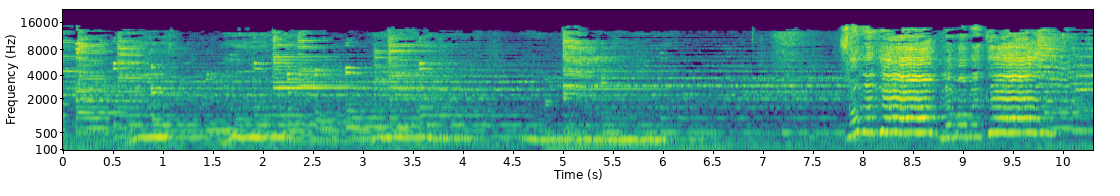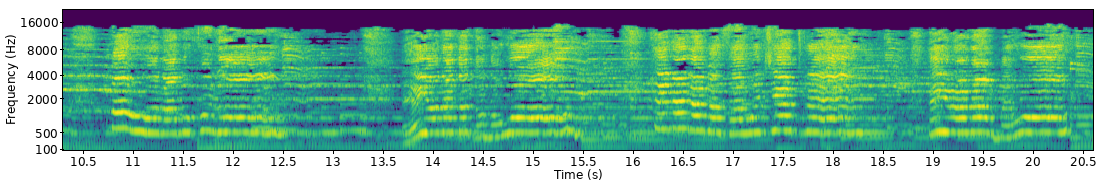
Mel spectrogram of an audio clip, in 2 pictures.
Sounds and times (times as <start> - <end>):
Gospel music: 0.0 - 20.6.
